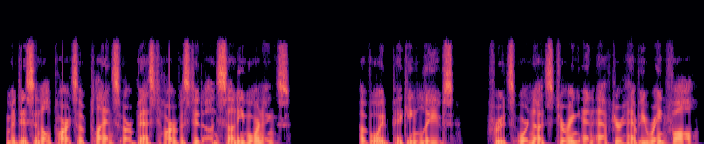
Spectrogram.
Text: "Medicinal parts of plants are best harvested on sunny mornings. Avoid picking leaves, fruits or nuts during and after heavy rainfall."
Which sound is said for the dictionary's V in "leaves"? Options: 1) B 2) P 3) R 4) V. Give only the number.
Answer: 4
